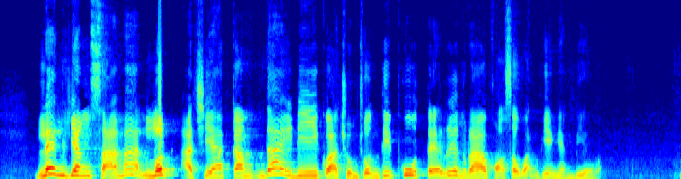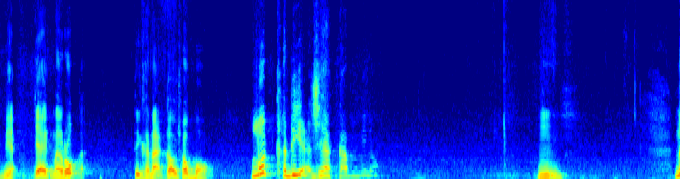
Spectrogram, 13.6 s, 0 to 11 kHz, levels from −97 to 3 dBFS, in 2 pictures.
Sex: male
